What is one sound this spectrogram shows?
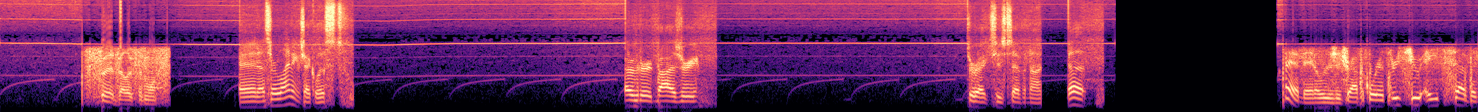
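A young man speaks calmly through a headset microphone over an aircraft intercom.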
